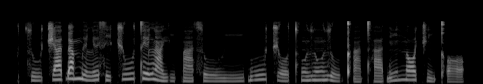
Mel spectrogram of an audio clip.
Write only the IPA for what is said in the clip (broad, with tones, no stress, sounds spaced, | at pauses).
t͡s uː˨ t͡ʃ a˦ ɗ a˦ m ɪ˨ l ɪ˦˨ s i˨ t͡ʃ uː˦ t e˦ l ã˨ j i˨ p ã˨˦ s uː˨ β iː˨˦ ɓ uː˦ t͡ʃ oː˨ tʰ ũ˦ z ũ˦ z uː˨ kʼ ã˨ tʰ a˨ ɗ ĩ˦ n ɔ˦ t͡ʃ ĩ˨˦ kʼ ɔ˨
